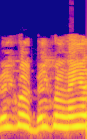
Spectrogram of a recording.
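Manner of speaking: ordinary delivery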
